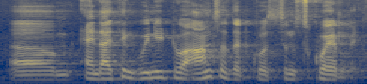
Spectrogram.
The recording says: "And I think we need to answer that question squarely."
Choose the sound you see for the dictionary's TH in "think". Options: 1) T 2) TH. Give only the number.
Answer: 1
